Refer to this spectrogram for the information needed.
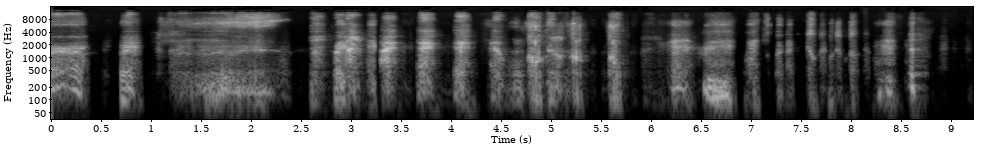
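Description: A rapid, irregular run of short grunting snorts and growly squeals, fairly loud, like little pug puppies fighting, with brief gaps between bursts and no talking.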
